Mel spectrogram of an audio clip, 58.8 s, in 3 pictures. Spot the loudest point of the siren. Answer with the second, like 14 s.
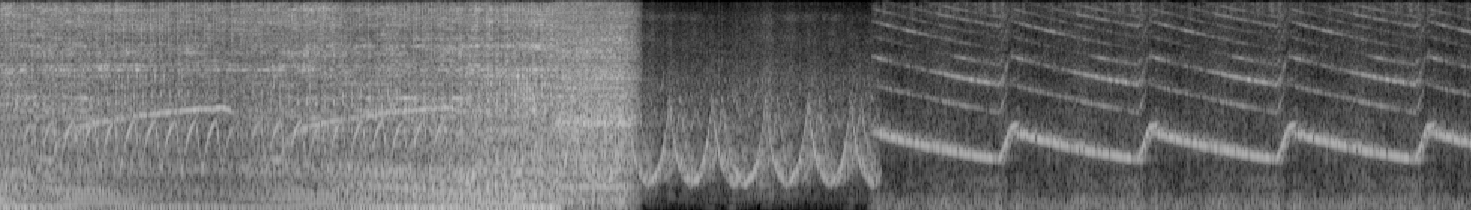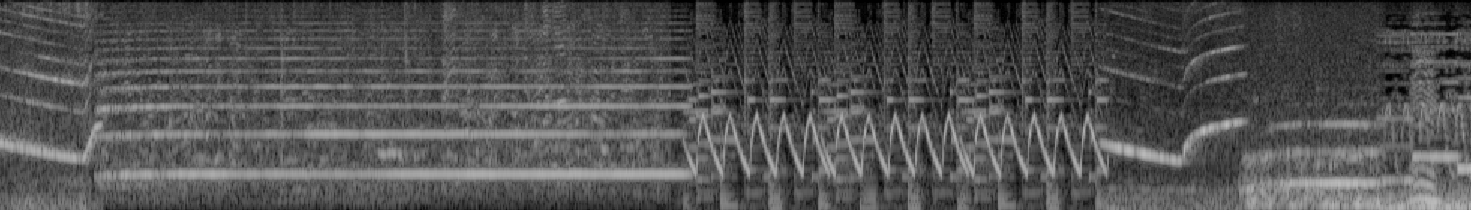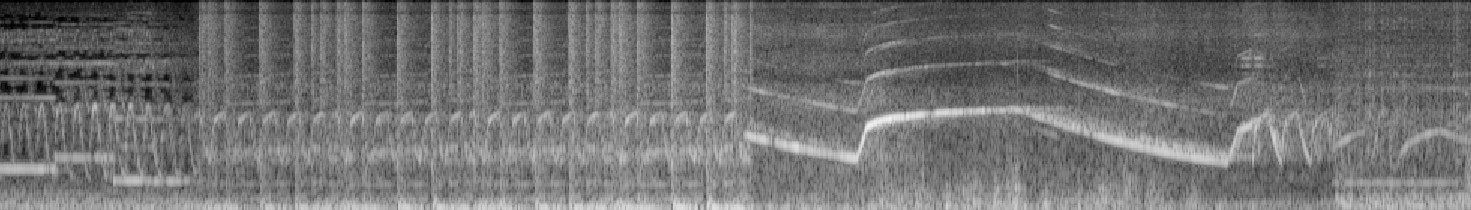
51 s.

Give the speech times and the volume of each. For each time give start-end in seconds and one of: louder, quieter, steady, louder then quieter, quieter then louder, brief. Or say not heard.
not heard.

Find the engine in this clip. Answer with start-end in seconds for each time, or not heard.
0.0-8.6.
